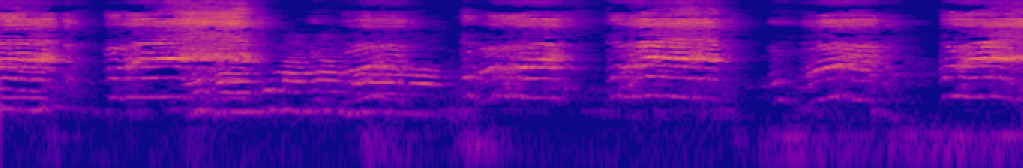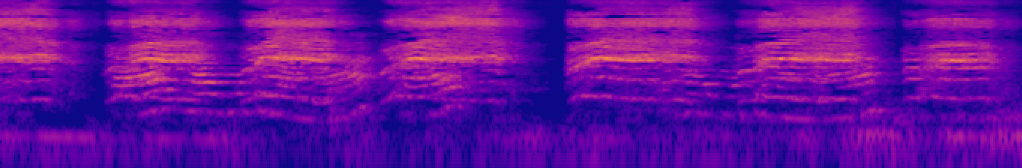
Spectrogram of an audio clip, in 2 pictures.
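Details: Large newborn right after a normal spontaneous vaginal hospital delivery, midwife-led: loud, rhythmic crying in repeated bursts about one a second with brief breaths between; strong, vigorous newborn cry.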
